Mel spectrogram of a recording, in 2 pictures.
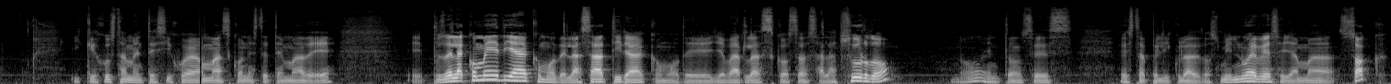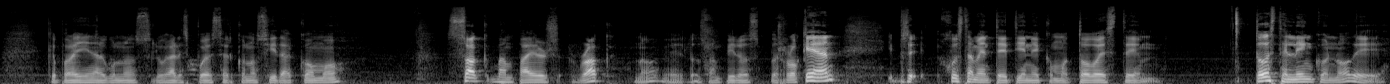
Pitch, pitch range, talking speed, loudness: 95 Hz, 90-110 Hz, 145 wpm, -22 LUFS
